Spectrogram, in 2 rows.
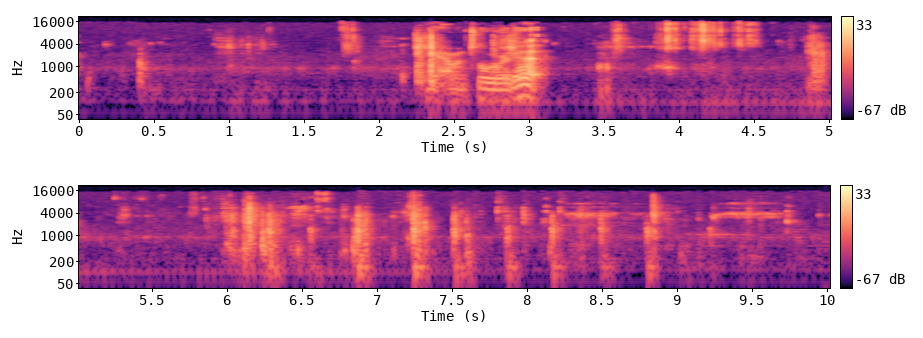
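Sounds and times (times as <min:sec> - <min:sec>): crunchy chewing: 0:03.5 - 0:07.3.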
